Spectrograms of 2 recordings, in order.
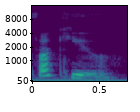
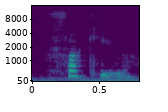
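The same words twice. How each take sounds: First: Said in the usual way. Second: Bitter whispered curse, much softer; breathed out in a venomous whisper. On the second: Real, not acted. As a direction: hiss it under the breath. Repeats curse, second whispered.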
